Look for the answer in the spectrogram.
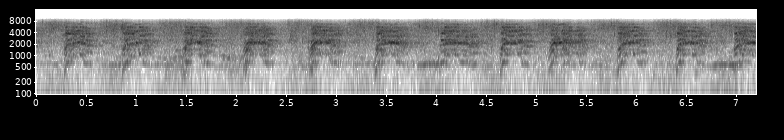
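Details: Golden conures at Parque das Aves, Foz do Iguaçu, Brazil: harsh, raspy screeches repeated in a steady series, roughly one every 0.6 seconds, about a dozen in quick succession, loud and continuous.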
